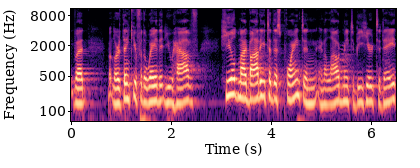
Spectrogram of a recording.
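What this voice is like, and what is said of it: Slightly weak voice. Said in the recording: “my voice is still a little weak from coughing this week”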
